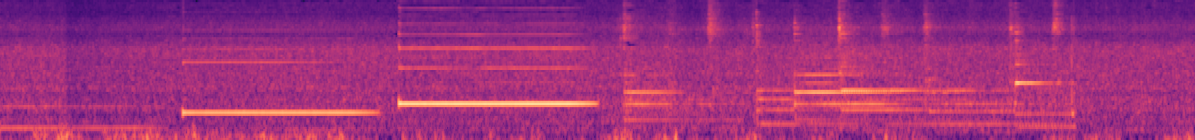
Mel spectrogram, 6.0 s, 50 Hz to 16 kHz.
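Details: Used Samsung Galaxy Z Fold 3 speaker check in the *#0*# test mode: clean, steady test tones stepping up in pitch, then a short tune, with no buzz or crackle. The speaker plays fine.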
